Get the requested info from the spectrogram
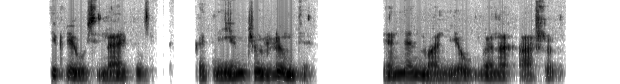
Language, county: Lithuanian, Kaunas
